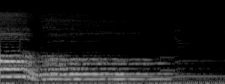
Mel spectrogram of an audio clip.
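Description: Singing from a 1970s church folk group recording: a long held note slides down about a third of a second in, then is held and slowly fades away.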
